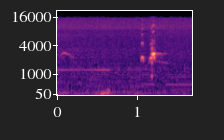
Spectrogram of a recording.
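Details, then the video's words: Ash-throated Flycatcher (Myiarchus cinerascens) in the Western United States, in desert or dry juniper canyon habitat, gives a quick, burry two-part note, a brief rough burst in a fairly high register, with a faint low rumble behind it. "Ash-throated Flycatcher (Song, Calls, Behavior)"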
